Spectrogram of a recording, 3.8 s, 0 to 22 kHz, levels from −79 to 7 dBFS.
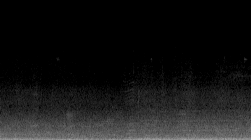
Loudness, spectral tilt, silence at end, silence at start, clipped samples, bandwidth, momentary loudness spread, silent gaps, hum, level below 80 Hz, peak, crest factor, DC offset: -33 LUFS; -6.5 dB/octave; 0 s; 0 s; under 0.1%; 13.5 kHz; 4 LU; none; none; -38 dBFS; -18 dBFS; 14 dB; under 0.1%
